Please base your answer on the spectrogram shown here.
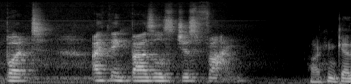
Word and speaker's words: Basel: The Swiss would say Basel with a longer A, but I think Basel's just fine.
